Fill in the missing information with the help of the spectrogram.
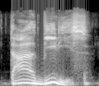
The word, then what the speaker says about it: diabetes: For today, we have this lesson 212, and you can see the title that has to do with some kind of disease known as diabetes. Diabetes, 这样发音，不要念 diabetes, betes, 多发 e 的长音。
